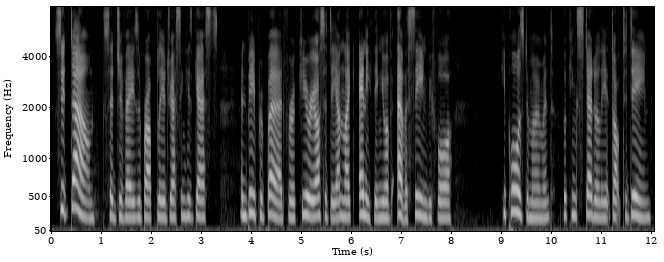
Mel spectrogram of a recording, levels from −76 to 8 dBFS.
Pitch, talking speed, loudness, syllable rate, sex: 225 Hz, 150 wpm, -21 LUFS, 5.3 syllables/s, female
